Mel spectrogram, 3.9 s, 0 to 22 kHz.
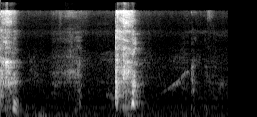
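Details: Adult with COVID-19 in January 2021, illness starting with sudden fever and chills: a few short, harsh coughs and throat clearing against faint background noise.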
